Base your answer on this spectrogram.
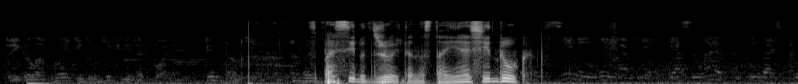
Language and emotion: Russian, positive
